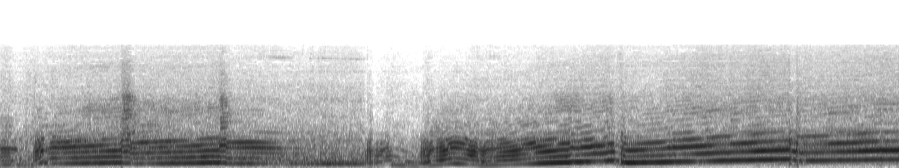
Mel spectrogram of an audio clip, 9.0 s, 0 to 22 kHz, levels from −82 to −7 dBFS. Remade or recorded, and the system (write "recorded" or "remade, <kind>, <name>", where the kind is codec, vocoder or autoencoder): recorded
